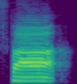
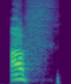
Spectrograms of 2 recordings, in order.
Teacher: নিচের ঠোঁটের ভিজে অংশ এবং সামনের উপরে দুই দাঁতের আগার সাথে লাগিয়ে উচ্চারিত হয় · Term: ফায়ের মাখরাজ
